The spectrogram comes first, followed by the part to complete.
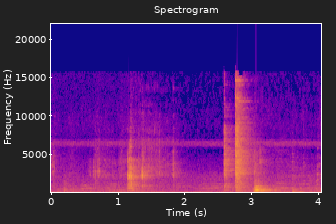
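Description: A few short knocks and clinks of a stainless steel mixing bowl being handled and moved on a wooden table, the loudest about two and a half seconds in.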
